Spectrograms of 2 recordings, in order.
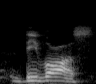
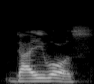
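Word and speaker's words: divorce: omelette next പദം നോക്കൂ ഡിവോഴ്സ് നമ്മൾ ഉച്ചരിക്കൽ എങ്ങനെയാണ് ഡൈവോഴ്സ് ഡൈവോഴ്സ് ആയോ ഡൈവോഴ്സ് ആണ് എന്നല്ലേ പറയൽ ശരിക്കും ഡിവോഴ്സ് കറക്റ്റ് ഇനി അടുത്ത വാക്ക് നോക്കൂ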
